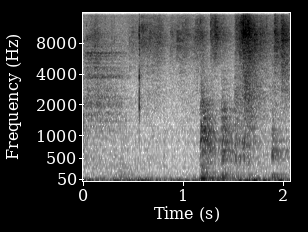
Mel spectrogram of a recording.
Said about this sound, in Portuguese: Mas eh, uma hora é a série que meu pai tá vendo, outra hora é o caminhão passando, agora é o cachorro também que ficou maluco.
